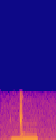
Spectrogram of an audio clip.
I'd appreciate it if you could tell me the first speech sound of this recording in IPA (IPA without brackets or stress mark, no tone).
ŋ͡ǀ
